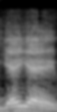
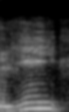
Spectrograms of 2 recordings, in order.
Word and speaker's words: Yee: Yay. What's up, brother? Tell us how. I love how you say my name. It's Mr. Yee.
